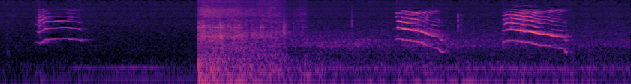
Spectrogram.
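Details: Black kitten taken in as a rescue, voice once hoarse, giving three clear meows indoors, the later two sliding downward in pitch, with a brief burst of rustling noise between the first and second.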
